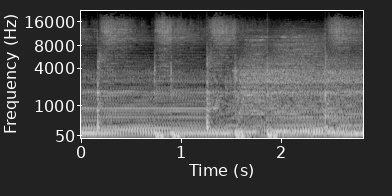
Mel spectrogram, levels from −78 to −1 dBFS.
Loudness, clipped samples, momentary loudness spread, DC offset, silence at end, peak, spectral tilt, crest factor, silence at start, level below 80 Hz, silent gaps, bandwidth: -20 LUFS; under 0.1%; 3 LU; under 0.1%; 0 s; 0 dBFS; -4 dB/octave; 20 dB; 0 s; -30 dBFS; none; over 20 kHz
